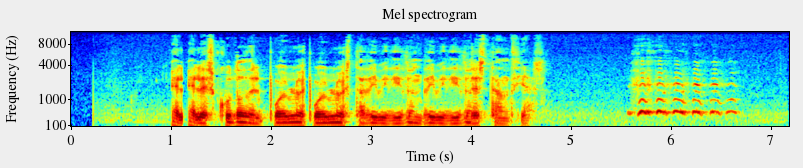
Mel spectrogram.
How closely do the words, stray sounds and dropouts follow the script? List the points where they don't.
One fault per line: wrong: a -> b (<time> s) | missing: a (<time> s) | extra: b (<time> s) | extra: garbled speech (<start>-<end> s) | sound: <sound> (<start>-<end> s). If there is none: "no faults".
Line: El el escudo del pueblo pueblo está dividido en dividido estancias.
sound: laugh (5.6-6.7 s)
